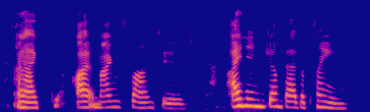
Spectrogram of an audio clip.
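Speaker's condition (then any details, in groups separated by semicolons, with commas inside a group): Cerebral palsy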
